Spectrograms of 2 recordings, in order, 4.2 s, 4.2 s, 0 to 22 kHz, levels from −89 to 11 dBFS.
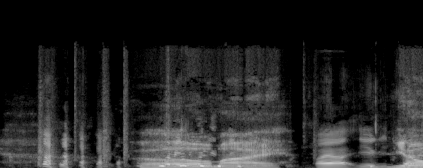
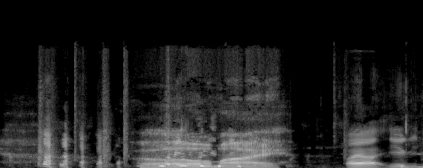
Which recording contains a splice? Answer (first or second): first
